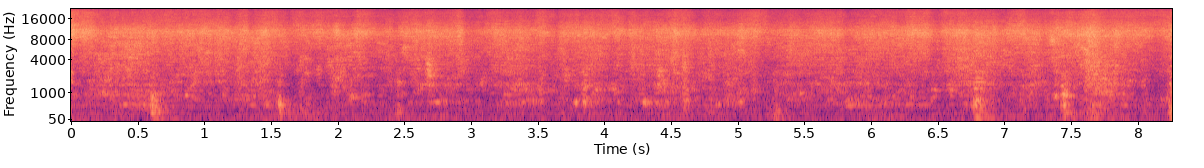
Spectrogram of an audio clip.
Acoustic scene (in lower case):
kitchen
